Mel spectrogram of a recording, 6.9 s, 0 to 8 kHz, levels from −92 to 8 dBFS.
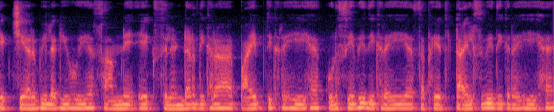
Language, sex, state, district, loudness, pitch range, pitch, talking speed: Hindi, male, Haryana, Rohtak, -17 LUFS, 105-115 Hz, 110 Hz, 235 wpm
